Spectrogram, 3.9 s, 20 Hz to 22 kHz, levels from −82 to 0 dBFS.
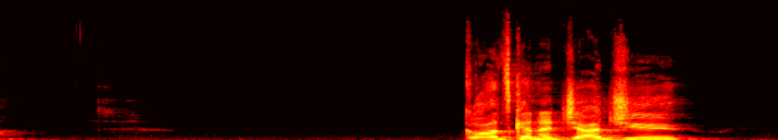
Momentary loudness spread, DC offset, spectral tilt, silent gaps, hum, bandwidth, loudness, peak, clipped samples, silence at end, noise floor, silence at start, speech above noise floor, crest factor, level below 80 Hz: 12 LU; under 0.1%; -2 dB/octave; none; none; 18 kHz; -20 LUFS; -4 dBFS; under 0.1%; 0.5 s; -72 dBFS; 2.35 s; 53 dB; 20 dB; -74 dBFS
